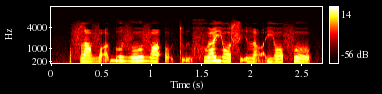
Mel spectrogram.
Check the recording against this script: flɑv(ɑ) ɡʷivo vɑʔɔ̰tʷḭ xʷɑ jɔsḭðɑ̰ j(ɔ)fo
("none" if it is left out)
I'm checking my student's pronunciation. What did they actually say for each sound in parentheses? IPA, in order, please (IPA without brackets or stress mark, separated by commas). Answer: ɑ̰, ɔ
